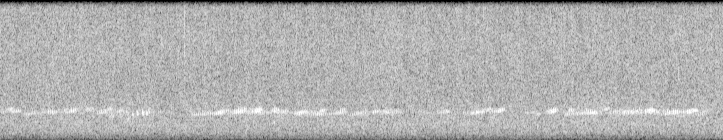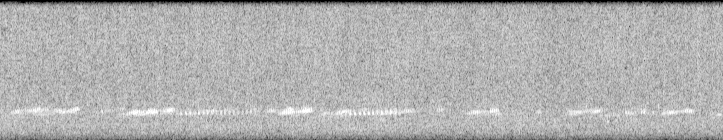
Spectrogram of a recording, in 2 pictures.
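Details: Frogs calling beside a river deep in a pristine forest: bursts of rapid, pulsed, high-pitched trills chained one after another for the whole stretch, set against a loud, even roar of running water.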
